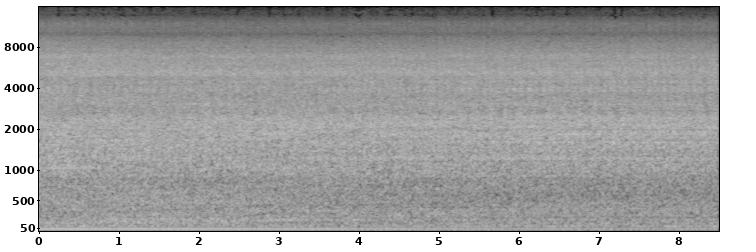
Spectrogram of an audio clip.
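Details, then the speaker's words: Duramax LML diesel with newly built engine (forged crank, Molly pistons, aftermarket harmonic balancer), first start after installation, idling: steady, smooth low drone with no knocks or ticks, no leaks seen; sounds healthy. "seems okay I don't see any leaks or anything"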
